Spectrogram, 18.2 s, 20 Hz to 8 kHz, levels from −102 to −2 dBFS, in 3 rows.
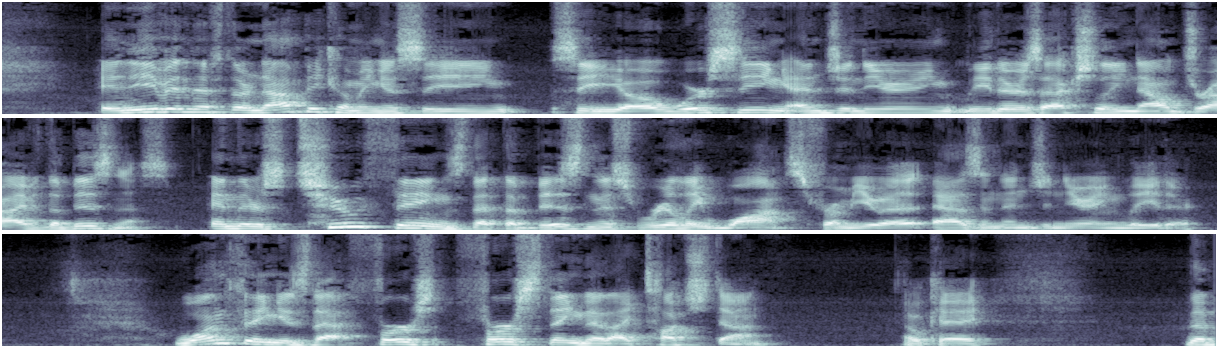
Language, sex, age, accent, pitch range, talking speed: English, male, 20-39, American, 120-165 Hz, 150 wpm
